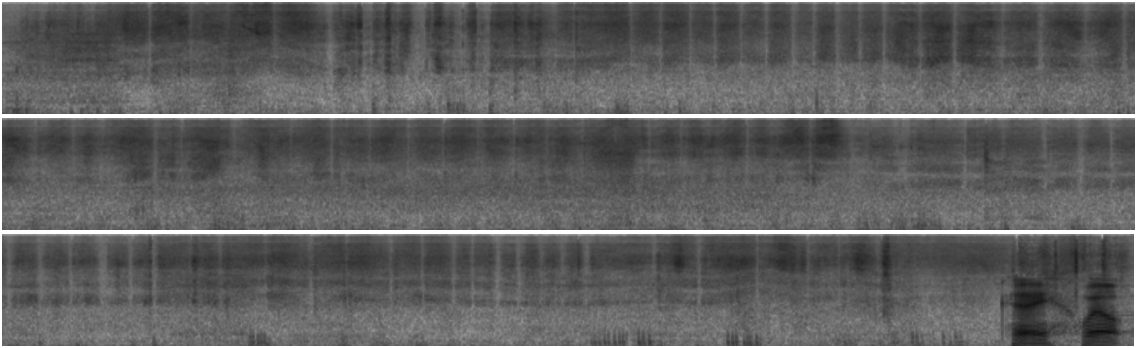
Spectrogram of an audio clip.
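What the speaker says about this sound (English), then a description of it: "I'm going to keep on sanding." Hand sanding a dented car body panel with small grit sanding pads: faint, steady rubbing strokes scratch along continuously at low level, ending with a couple of sharper, louder knocks.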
